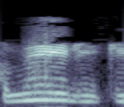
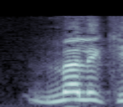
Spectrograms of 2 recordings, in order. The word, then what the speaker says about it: مالك: بدي أسأل إيه مالك يوم الدين في سورة الفاتحة، هل تنطق مالك يوم الدين أو مالك يوم الدين؟ – الحمد لله والصلاة والسلام على رسول الله وبعد، فالقراءتان صحيحتان. ملك يوم الدين بلا ألف، ومالك يوم الدين بإثباتها القراءتان صحيحتان، بارك الله فيك.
